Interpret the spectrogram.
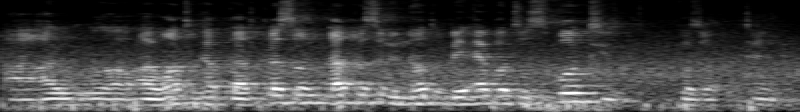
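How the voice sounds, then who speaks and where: A man interpreting a sermon line by line, halting, with fillers and restarts. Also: medium pitch, distant mic. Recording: echoey room, picked up from afar, noisy.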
